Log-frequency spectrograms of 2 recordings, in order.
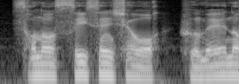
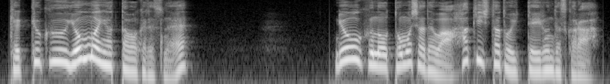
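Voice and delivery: higher, quick inquisitive male voice; raised, brisk curious young man; young questioner; 9 semitones higher, 5 dB louder, faster than usual. Acted. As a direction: probe eagerly for the answer.

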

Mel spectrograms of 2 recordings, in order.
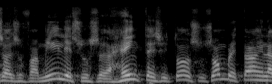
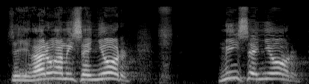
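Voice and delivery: loud, higher plea for her Lord; loud lament; 8 semitones higher, 16 dB louder, slower than usual. Acted. Mary telling the angels her Lord was taken, loud lament.

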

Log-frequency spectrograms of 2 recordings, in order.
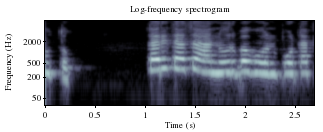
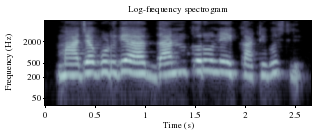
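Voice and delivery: ordinary delivery

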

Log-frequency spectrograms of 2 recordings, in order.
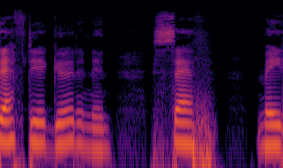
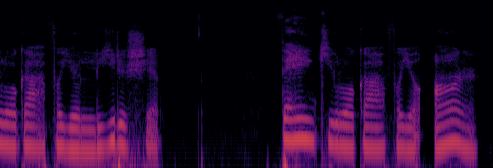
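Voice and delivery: softer, hushed prayer of thanks; closing prayer; 3 semitones lower, 6 dB quieter than usual. Acted. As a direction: pray quietly, as if alone with God. Pastor leads a closing prayer.

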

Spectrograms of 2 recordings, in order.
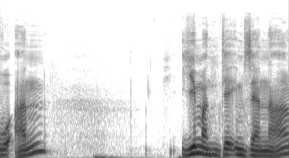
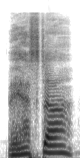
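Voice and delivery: much higher, much louder roar; bellowing; 7 semitones higher, 10 dB louder than usual. Acted. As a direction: yell it down the phone like an angry old father. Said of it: "brüllt sein Vater".

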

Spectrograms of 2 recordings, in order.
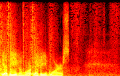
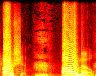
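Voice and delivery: high, loud cries of alarm; alarmed shouts; 11 semitones higher, 5 dB louder, slower than usual. Real, not acted. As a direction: yelp in panic at the game. Player in trouble mid-game.

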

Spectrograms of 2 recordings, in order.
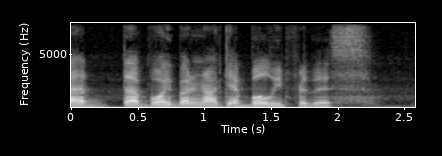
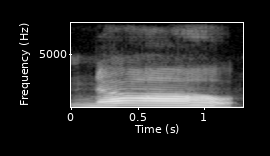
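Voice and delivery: dismayed shout; 4 semitones higher, 7 dB louder than usual. Real, not acted. Sad turn in the cartoon.

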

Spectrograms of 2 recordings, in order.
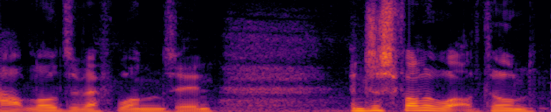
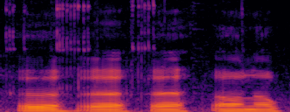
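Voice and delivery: usual speaking voice

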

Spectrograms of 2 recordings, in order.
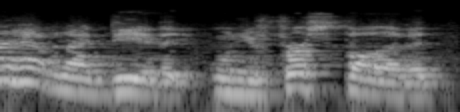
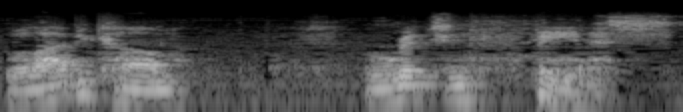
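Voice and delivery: low dramatic echo; 9 semitones lower, 5 dB quieter, slower than usual. Acted.

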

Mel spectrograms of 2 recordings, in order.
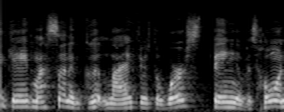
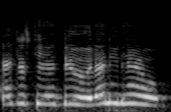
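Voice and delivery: put-on higher whiny boy voice, lightly done; helpless little son; 7 semitones higher than usual. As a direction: play the son who won't zip his own pants. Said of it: "He's like".

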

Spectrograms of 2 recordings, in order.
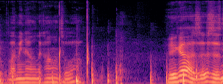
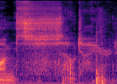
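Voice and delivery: tired whisper; 8 dB quieter, much slower than usual. Real, not acted. Tired after early game.

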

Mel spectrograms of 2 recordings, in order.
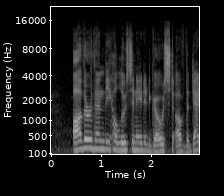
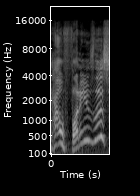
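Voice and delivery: mocking movie voice; 13 semitones higher, 3 dB louder than usual.

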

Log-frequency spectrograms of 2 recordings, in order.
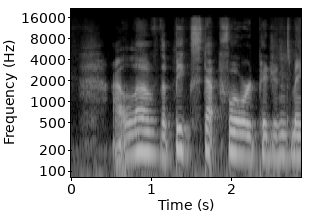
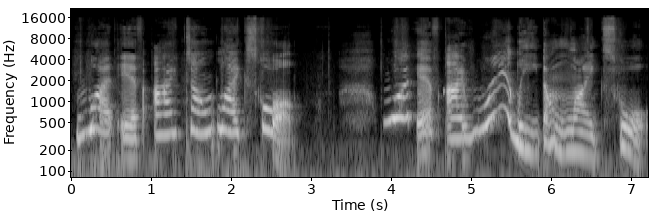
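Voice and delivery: higher, louder, slow worried pigeon; anxious pigeon; 6 semitones higher, 7 dB louder, slower than usual. Acted. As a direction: spiral up into panic.

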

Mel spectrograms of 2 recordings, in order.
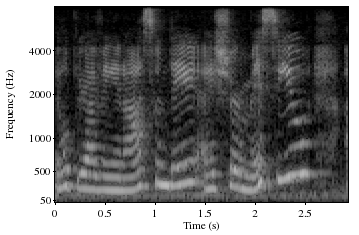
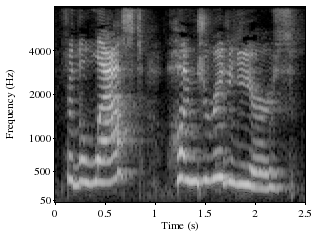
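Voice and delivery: overjoyed ghost; 6 semitones higher, 10 dB louder, much slower than usual. Acted.

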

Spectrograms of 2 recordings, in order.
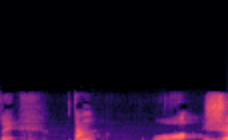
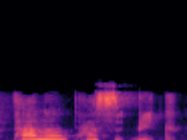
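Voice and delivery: ordinary delivery

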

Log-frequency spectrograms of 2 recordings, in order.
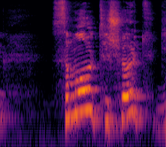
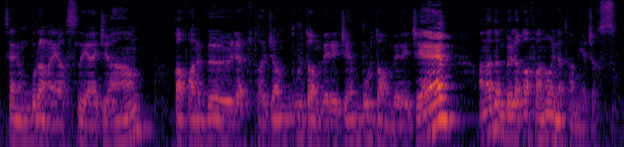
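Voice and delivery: hushed mock threat; 10 semitones lower, 12 dB quieter, faster than usual.

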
